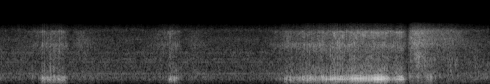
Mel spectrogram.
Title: my dog snoring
